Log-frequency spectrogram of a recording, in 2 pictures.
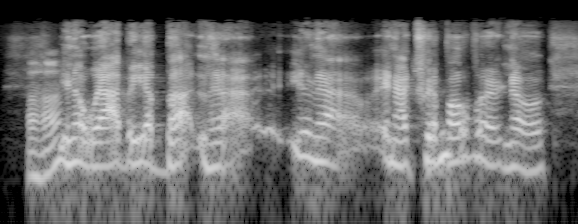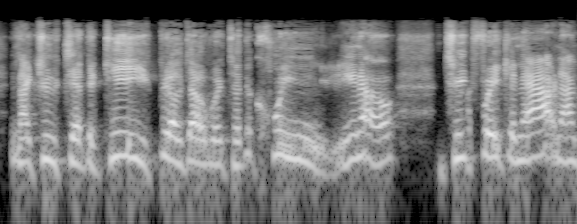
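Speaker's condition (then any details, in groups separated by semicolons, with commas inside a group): Deafness, born deaf; could not speak until age ten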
